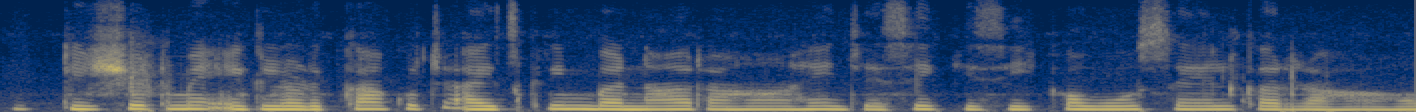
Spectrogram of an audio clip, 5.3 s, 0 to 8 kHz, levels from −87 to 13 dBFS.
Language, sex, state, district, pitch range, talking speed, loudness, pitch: Hindi, female, Punjab, Fazilka, 220-240 Hz, 190 wpm, -13 LUFS, 225 Hz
